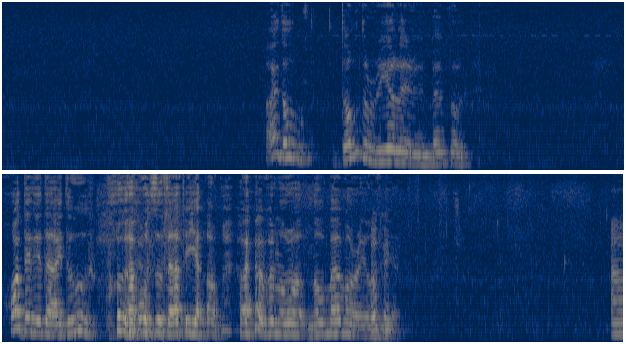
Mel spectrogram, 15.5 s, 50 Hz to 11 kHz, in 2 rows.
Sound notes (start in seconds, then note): 9.0 laughs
